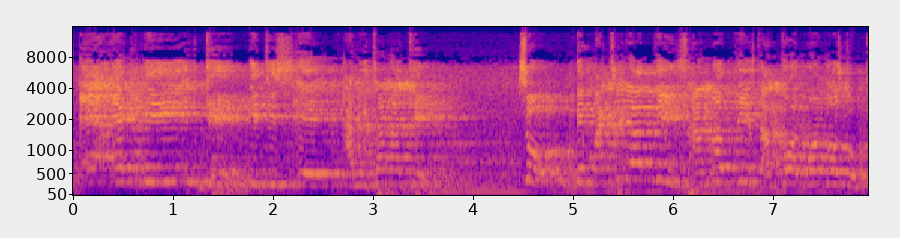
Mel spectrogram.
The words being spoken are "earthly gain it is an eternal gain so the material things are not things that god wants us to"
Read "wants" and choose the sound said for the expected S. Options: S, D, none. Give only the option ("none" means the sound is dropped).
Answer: none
